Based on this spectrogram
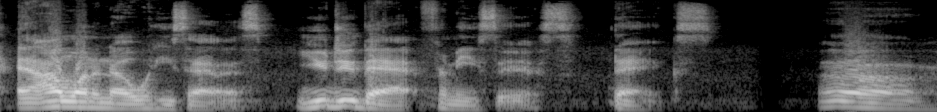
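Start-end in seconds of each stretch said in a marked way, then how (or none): none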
